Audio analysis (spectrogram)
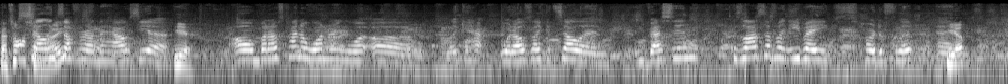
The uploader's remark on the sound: It’s a megavlog of the marathon 4-hour Q&A session I did at Wine Library before Thanksgiving.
